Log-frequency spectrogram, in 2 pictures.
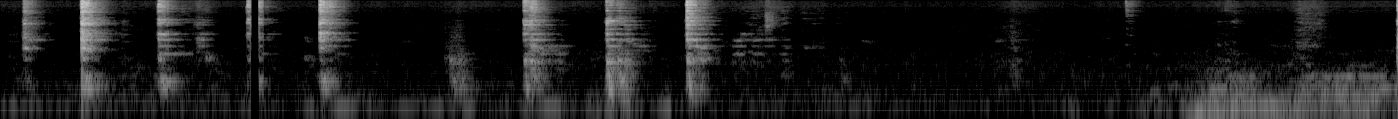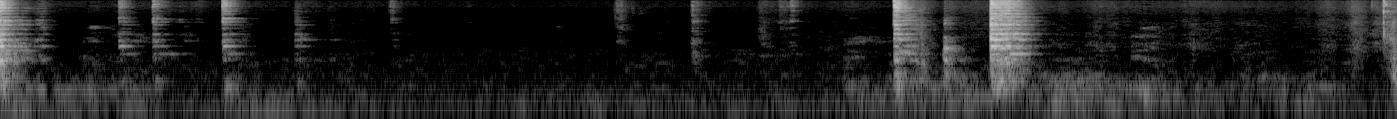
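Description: Utensils scooping food from a dish of wrap filling, sharp metallic clinks and scrapes in scattered bursts, close and crisp, with a brief soft rustle in the middle and quiet gaps between.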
